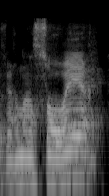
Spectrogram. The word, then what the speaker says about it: Fernand Sauer: algo que o doutor Fernand Sauer, que é o diretor, a Fernand Sauer, para eu pronunciar o nome à francesa, porque ele é francês, da Alsácia, tem aqui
